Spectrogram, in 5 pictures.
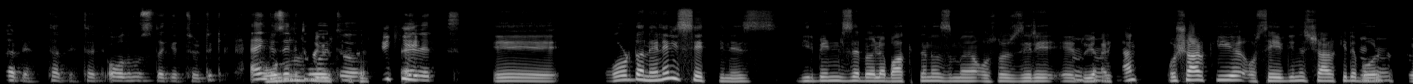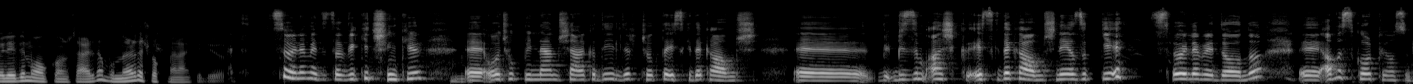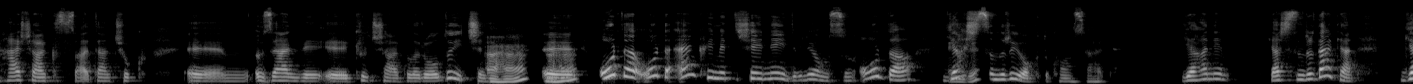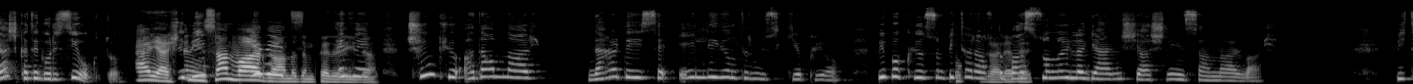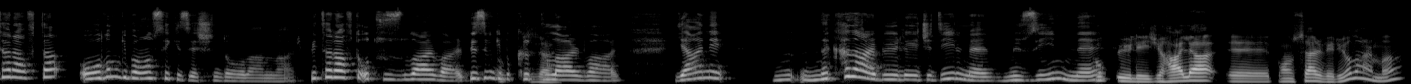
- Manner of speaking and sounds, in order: other background noise; chuckle
- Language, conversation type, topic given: Turkish, podcast, Şarkı sözleri mi yoksa melodi mi seni daha çok çeker?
